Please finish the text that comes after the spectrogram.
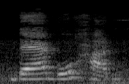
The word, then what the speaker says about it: ব্যবহার: এরপরে দেখো ব্যবহার, এখানেও আমাদের প্রথমেই ব্যঞ্জন ধ্বনির সঙ্গে জ ফলাটা যুক্ত আছে, তাই এটার উচ্চারণ হয়ে যাবে ব্যবহার, এর মতো হয়ে যাবে।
